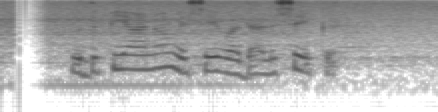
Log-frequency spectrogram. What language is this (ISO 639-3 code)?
sin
